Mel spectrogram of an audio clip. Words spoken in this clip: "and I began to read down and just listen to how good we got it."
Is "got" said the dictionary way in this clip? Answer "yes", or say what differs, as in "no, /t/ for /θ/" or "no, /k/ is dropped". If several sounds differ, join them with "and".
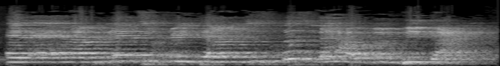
no, /t/ is dropped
